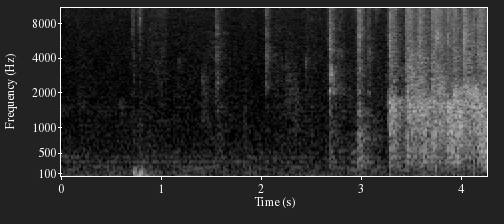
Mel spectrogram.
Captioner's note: applause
